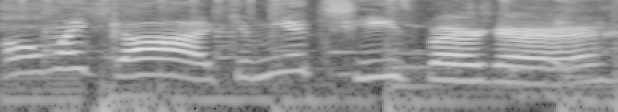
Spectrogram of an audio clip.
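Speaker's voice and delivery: mock, put-on American accent. Asked for their best American accent, the speaker gives it a go: American accent. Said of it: "your best American accent?".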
